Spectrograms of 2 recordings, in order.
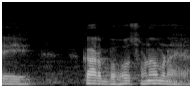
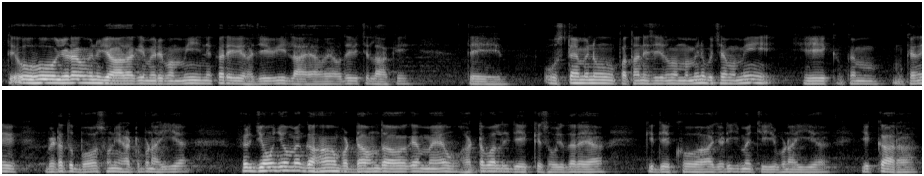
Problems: background sounds at intervals, continuous background conversations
